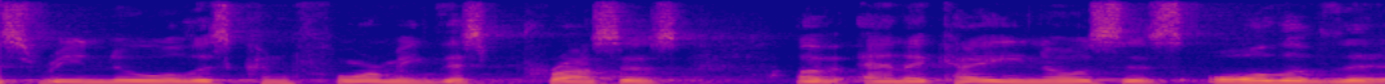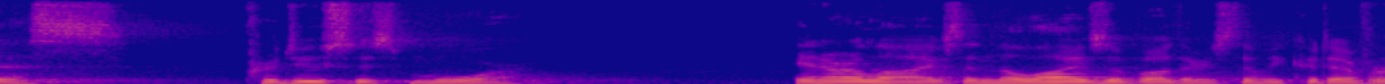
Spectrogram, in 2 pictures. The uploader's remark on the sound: This sermon was delivered on August 3, 2014 at Laurelton United Presbyterian Church and Calvary St. Andrew's Presbyterian Church - both in Rochester.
